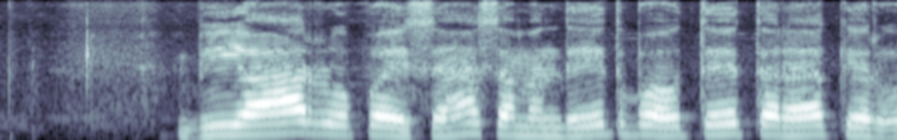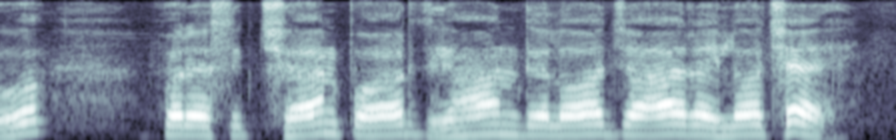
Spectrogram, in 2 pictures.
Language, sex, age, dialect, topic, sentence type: Maithili, male, 56-60, Angika, agriculture, statement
